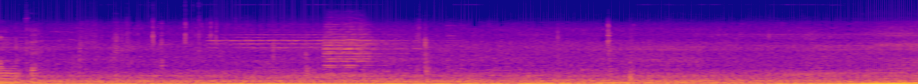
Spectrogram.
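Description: A vehicle horn, freshly fitted to a car in Pakistan, sounds once with a short, bright tone partway through, standing out against steady rumbling engine and street noise.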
